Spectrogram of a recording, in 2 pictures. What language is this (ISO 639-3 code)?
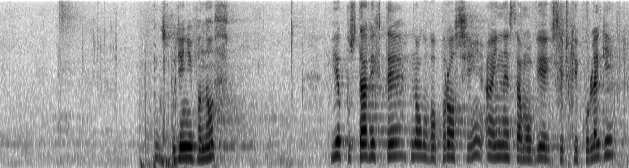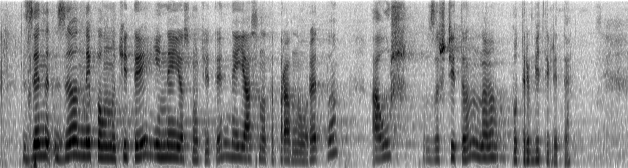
bul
